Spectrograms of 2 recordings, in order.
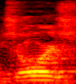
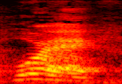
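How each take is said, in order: First: It sounds like the English name George. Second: It is said with Spanish sounds, like hor-heh. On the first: The speaker calls it wrong. "I used to say George Jimenez" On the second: The speaker calls it right. "I found out you pronounce it Jorge"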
